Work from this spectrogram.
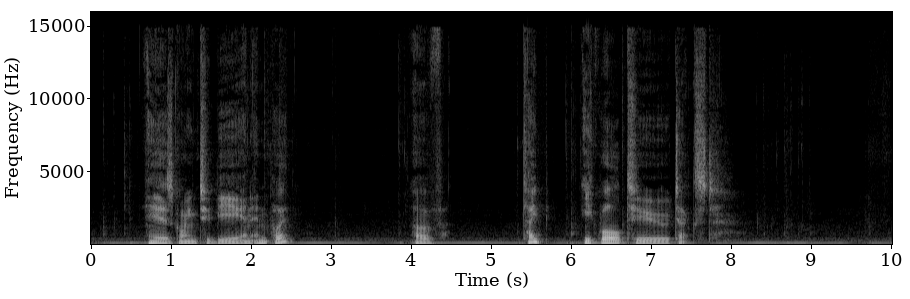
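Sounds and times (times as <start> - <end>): faint keyboard typing: 0.0 - 4.6, 5.2 - 7.5, 8.2 - 10.0.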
